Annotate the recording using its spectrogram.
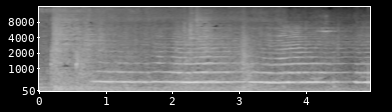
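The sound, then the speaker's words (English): A steam train, the delayed express from Tientsin to Peking, pulls in, its whistle sounding one long, steady blast over a rumbling, hissing background, loud, with a couple of brief bursts of noise. “Here she comes. The delayed express from Tientsin to Peking is gonna get a little lighter.”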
